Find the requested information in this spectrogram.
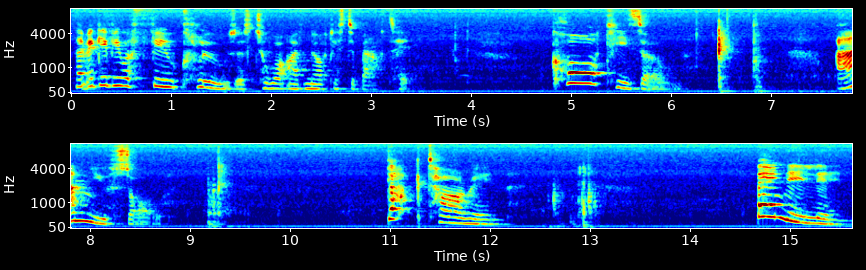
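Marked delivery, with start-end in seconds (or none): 4.8-15.6 slow, drawn-out product names, long pauses between; weighty three syllables. Retold or imitated. Listing medicines like Jehovah, weighty and slow. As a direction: intone each name syllable by syllable. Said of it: "as if three syllables makes it more weighty".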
